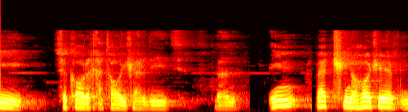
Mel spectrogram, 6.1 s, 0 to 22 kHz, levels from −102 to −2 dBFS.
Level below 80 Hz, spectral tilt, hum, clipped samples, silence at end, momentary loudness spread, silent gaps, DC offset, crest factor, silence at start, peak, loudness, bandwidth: -68 dBFS; -8 dB/octave; none; under 0.1%; 0 s; 15 LU; none; under 0.1%; 18 dB; 0 s; -2 dBFS; -19 LUFS; 8.2 kHz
